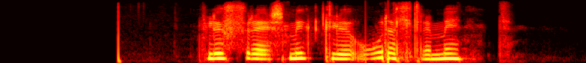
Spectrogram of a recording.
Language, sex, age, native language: Icelandic, female, 20-29, Icelandic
